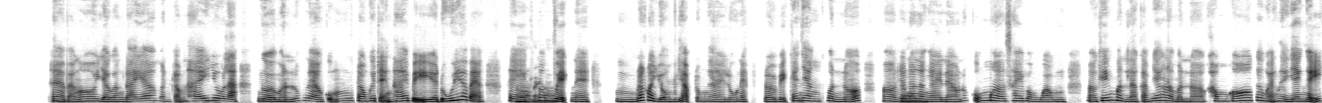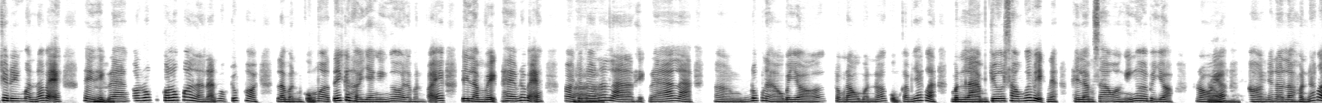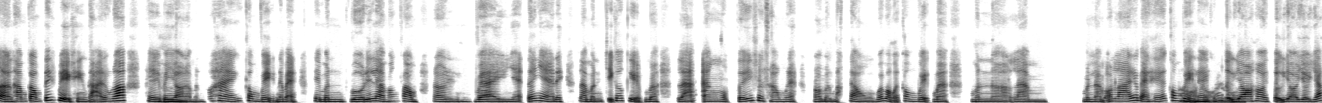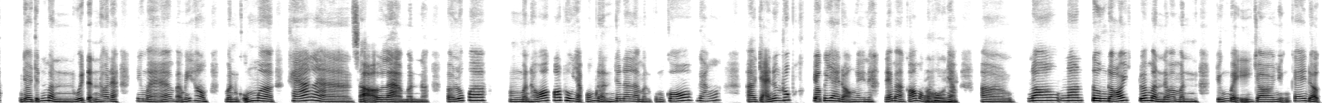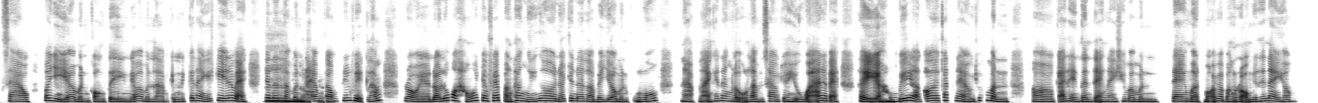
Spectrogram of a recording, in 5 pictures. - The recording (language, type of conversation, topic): Vietnamese, advice, Làm sao để nạp lại năng lượng hiệu quả khi mệt mỏi và bận rộn?
- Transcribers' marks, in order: other background noise; tapping; laughing while speaking: "là"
